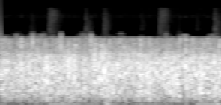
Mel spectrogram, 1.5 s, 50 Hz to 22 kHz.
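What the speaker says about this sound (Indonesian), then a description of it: "Clap ni tepuk tangan." Canned applause sound effect triggered from a button on a V8 USB sound card used with a BM800 condenser microphone: a brief, dense burst of crowd clapping, steady and loud throughout.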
